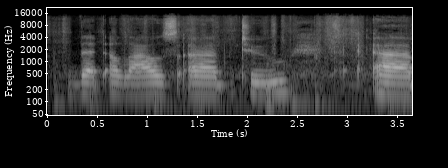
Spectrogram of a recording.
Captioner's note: speaking French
